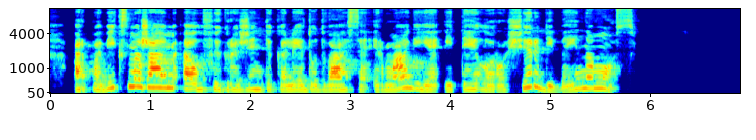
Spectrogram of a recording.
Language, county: Lithuanian, Marijampolė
